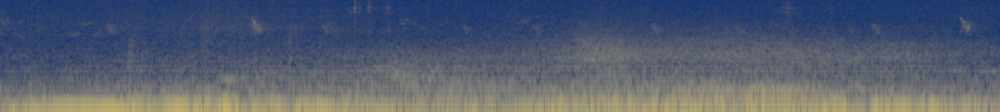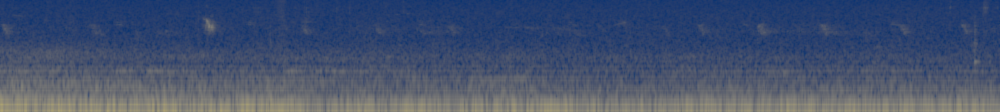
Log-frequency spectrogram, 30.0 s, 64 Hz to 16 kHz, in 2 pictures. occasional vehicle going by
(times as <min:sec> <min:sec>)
0:00.0 0:19.1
